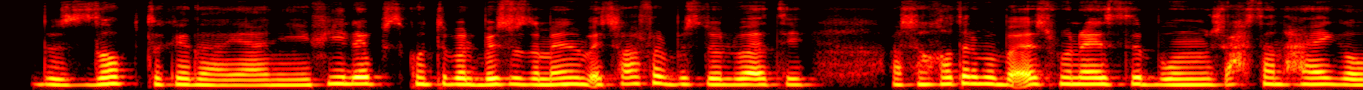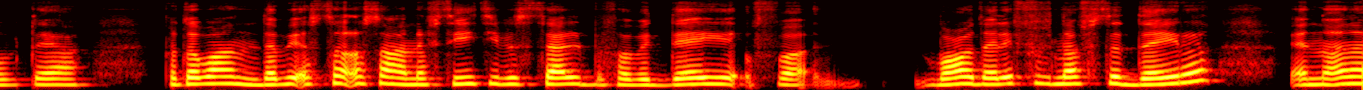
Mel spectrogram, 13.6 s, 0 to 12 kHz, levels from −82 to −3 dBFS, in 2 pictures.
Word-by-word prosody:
بالضبط 230 +3 -3
كده، 220 -1 -2
يعني 200 +1 -4
في 250 +4 -3
لِبس 245 -1 +1
كنت 240 -1 -5
بالبِسُه 225 0 0
زمان 220 +2 0
ما - - 0
بقِيتش 225 -1 -5
عارفة 255 +2 -2
ألبسُه 230 -1 -4
دلوقتي، 220 0 -1 0.4
عشان 225 +1 -5
خاطر 240 +2 0
ما 245 - 0
بقاش 230 +2 -1
مناسب 235 -1 0
ومش 215 0 -1
أحسن 230 +1 -5
حاجة 230 -1 -1
وبتاع، 215 +1 -2 0.4
فطبعًا 240 0 +3
ده 220 - +4
بيأثّر 240 +2 +1
أصلًا 255 0 +2
على 225 - +2
نفسيتي 245 +3 -2
بالسَلب 235 -1 +2
فباتضايق 220 +3 +1
فأ 210 -2 -2 0.5
باقعد 230 +4 +4
ألِفّ 250 +3 +1
في 260 - -3
نفس 250 +1 +2
الدايرة، 255 - +4 0.4
إنه 220 +1 +2
أنا 255 +2 +5
230 Hz, 165 wpm, -23 LUFS, 215-245 Hz, 0.5 s, أنا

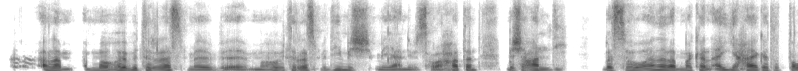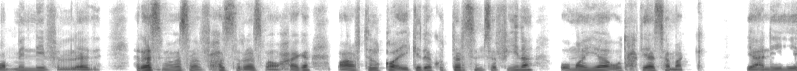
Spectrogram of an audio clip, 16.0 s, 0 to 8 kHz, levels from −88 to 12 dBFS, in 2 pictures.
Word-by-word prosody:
أ 445 -3 -2
أنا 125 -1 +3
م 120 +1 -9 0.3
موهبة 135 +8 +1
الرسم 120 -3 -1
ب 110 - -14 0.3
موهبة 120 +7 -6
الرسم 120 - -2
دي 160 +9 -5
مش 160 -4 0
يعني 110 0 -4
صراحةً، - - 0 0.5
مش - - +2
عندي، 115 -4 +1 0.4
بس 125 +1 +1
هو 150 +4 0
أنا 170 -4 +5
لمّا 125 -1 +1
كان 125 +1 -1
أي 180 -4 0
حاجة 155 -1 +4
تتطلب 135 +1 -2
مني 140 0 -6
في - - -13
ال - - -1 0.4
الرسم 120 -1 +6
مثلًا، 130 -3 0
في - - -10
حصة 150 -5 -2
الرسم 135 +3 0
أو - - 0
حاجة، 145 +5 +1 0.3
أعرف 150 -1 +4
تلقائي 140 +3 +2
كده، 145 -1 +1
كنت 145 +5 -7
أرسم 135 -3 0
سفينة 165 +8 0 0.3
ومَيَّة 145 +6 +3
وتحتيها 135 +1 +2
سمك، - - -3 0.4
يعني 115 +1 -1
135 Hz, 160 wpm, -25 LUFS, 120-150 Hz, 0.5 s, الرسم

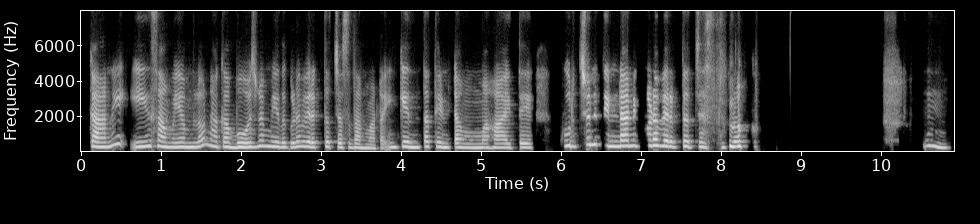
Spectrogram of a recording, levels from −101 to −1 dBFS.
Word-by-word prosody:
కానీ, 270 +8 +3 0.3
ఈ - - +2 0.2
సమయంలో 255 -1 +1
నాకా 270 -2 -1
భోజనం 255 +5 +1
మీద 260 -2 0
కూడా 275 +4 -1
విరక్తొచ్చేస్తదనమాట. 235 -6 -2
ఇంకెంత 245 -1 0 0.2
తింటం! 235 -2 0 0.2
మహా 220 +1 -1
అయితే, 225 +1 -3 0.5
కూర్చుని 330 +6 +1
తినడానికి 310 +1 +4
కూడా 345 +1 +6
విరక్తొచ్చేస్తుంది 270 -4 0
నాకు. 290 0 -1 2.1
హ్మ్. 290 -9 -2
260 Hz, 100 wpm, -22 LUFS, 240-290 Hz, 2.1 s, కూడా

